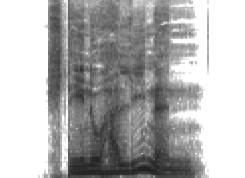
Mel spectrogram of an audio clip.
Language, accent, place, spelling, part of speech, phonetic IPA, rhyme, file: German, Germany, Berlin, stenohalinen, adjective, [ʃtenohaˈliːnən], -iːnən, De-stenohalinen.ogg
- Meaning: inflection of stenohalin: 1. strong genitive masculine/neuter singular 2. weak/mixed genitive/dative all-gender singular 3. strong/weak/mixed accusative masculine singular 4. strong dative plural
